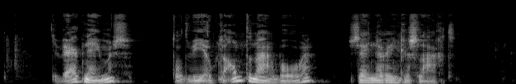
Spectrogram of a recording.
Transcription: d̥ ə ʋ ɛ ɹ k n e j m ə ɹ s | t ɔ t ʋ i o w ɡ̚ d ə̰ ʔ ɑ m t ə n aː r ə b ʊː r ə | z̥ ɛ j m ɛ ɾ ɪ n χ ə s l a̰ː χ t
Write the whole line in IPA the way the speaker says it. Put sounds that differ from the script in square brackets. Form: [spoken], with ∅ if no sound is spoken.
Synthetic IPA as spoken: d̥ ə ʋ ɛ ɹ k n e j m ə ɹ s | t ɔ t ʋ i o w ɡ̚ d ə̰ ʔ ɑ m t ə n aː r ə b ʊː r ə | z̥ ɛ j [n] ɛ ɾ ɪ n χ ə s l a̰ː χ t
